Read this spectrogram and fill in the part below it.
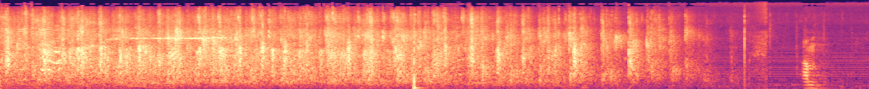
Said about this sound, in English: Thank you, everybody, for taking part. That was brilliant. Give them all a big clap.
